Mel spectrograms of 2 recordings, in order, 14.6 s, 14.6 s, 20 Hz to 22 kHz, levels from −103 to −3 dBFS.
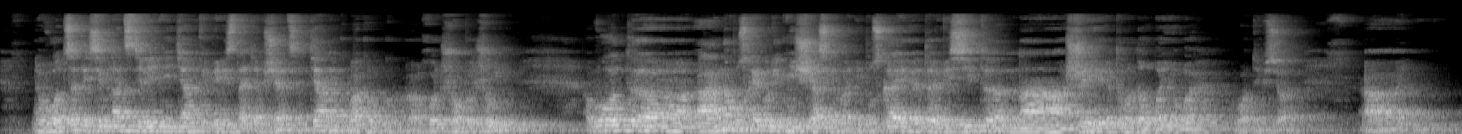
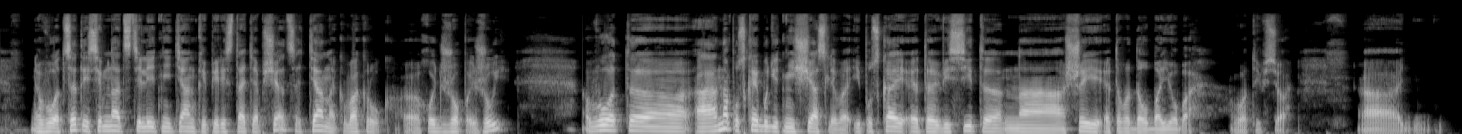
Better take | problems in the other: second | off-mic speech; far // room echo; noticeable; dies away in 1.2 s

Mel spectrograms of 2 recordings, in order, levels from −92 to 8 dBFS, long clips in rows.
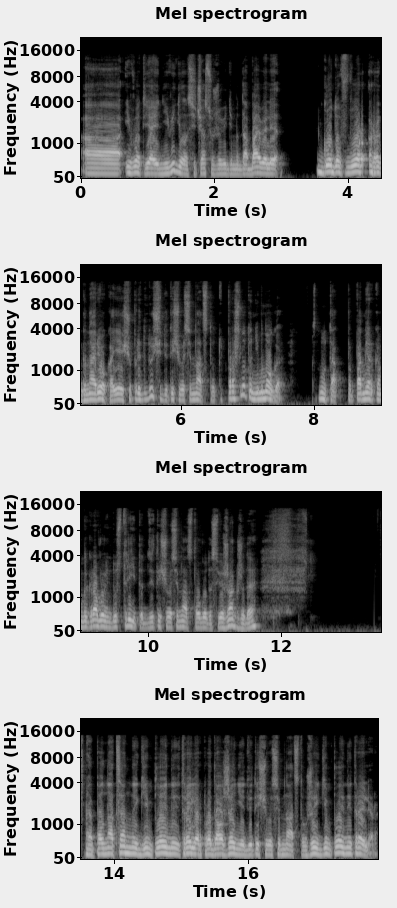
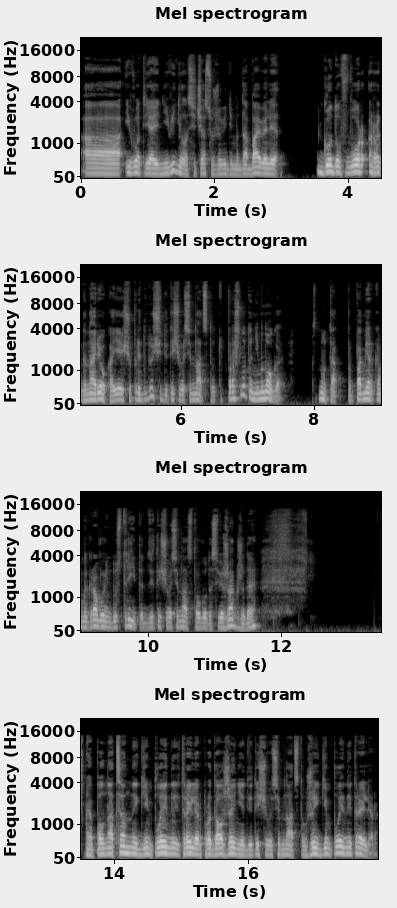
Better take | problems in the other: second | distortion; slight; 10 dB below the speech

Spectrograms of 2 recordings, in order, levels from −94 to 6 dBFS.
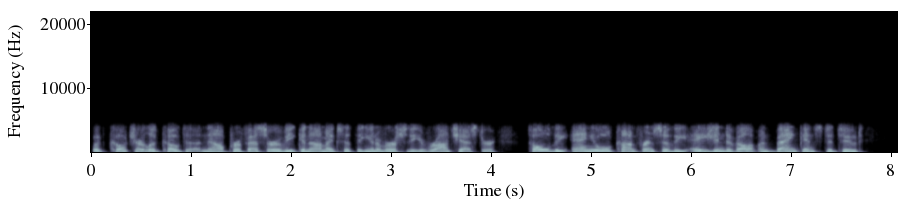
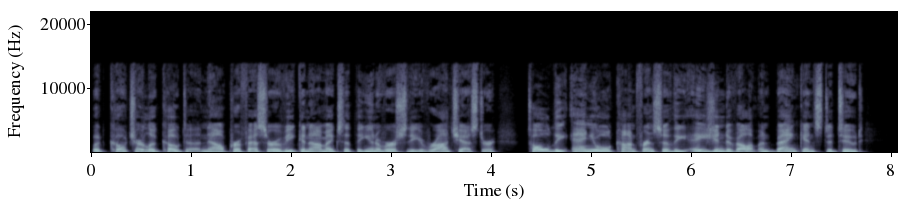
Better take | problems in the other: second | garbled, watery; badly; nothing above 4 kHz

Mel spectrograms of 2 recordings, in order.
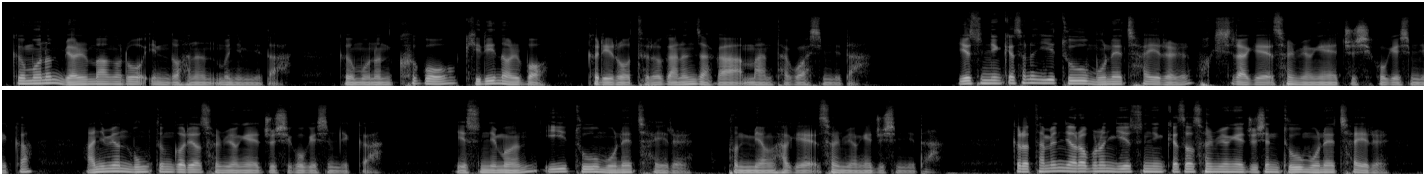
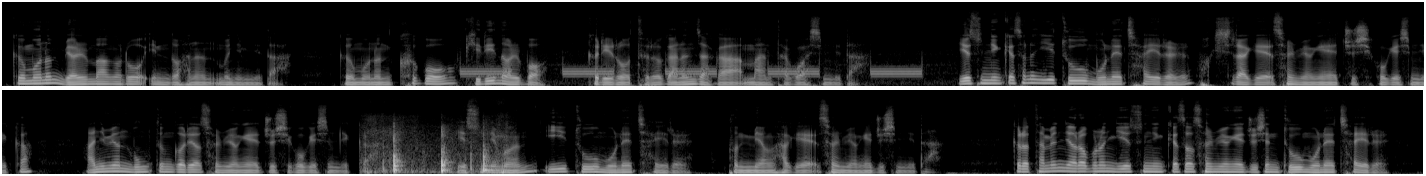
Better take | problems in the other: first | phone ringing; noticeable; from 4.5 to 9.5 s; peak 9 dB below the speech // footsteps; loud; from 18 to 19 s; peak 6 dB above the speech

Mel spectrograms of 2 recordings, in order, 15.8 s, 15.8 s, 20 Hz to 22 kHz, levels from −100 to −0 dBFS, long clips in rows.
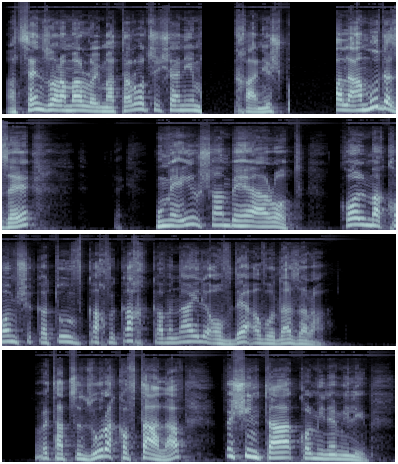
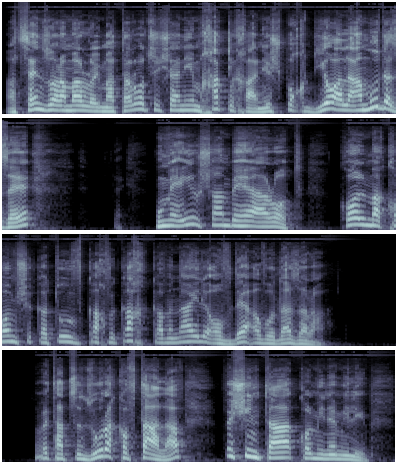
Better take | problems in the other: second | audio cutting out; at 2 s and at 3 s

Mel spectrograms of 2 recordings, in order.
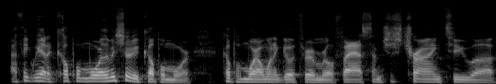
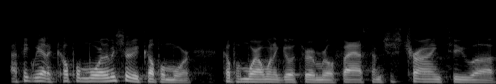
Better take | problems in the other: first | muffled; very; fading above 2.5 kHz

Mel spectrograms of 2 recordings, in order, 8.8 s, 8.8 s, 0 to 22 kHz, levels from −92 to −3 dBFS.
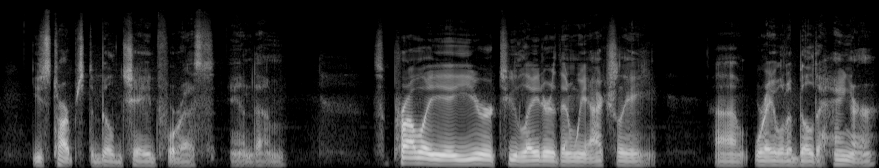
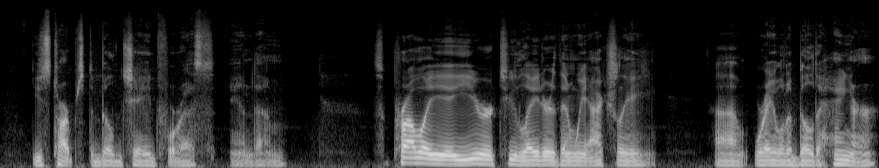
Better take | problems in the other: second | thin; very slightly; fading below 250 Hz

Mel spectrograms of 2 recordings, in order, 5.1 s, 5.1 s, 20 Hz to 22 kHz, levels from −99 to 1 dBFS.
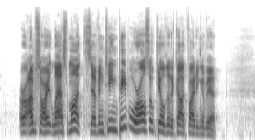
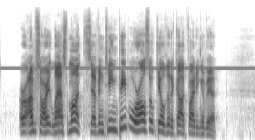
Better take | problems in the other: first | high-pitched whine; noticeable; throughout; 3.5 kHz, 20 dB below the speech

